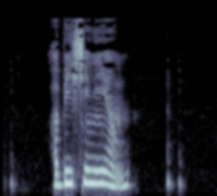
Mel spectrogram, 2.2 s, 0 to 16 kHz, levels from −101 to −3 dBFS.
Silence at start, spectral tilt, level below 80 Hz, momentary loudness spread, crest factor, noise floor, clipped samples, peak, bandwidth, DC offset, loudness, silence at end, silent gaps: 0.55 s; -4 dB/octave; -72 dBFS; 10 LU; 16 dB; -56 dBFS; under 0.1%; -10 dBFS; 11.5 kHz; under 0.1%; -24 LUFS; 0.45 s; none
